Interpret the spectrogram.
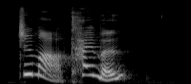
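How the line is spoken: Shouting. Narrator (Chinese): 喊了句

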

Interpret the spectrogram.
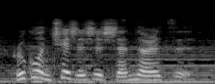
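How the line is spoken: Mocking, jeering passersby. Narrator (Chinese): 过往的行人啊还不时辱骂讥笑他，而且他们还对他说

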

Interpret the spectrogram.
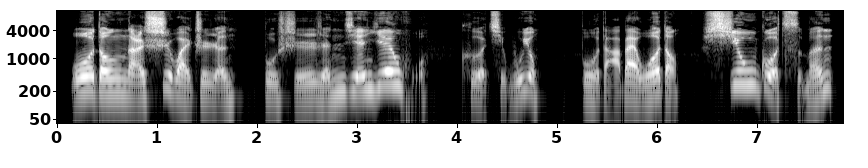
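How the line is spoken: Hearty laughter. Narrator (Chinese): 四大法王哈哈大笑

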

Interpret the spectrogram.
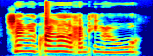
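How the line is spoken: Loud chorus shout. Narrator (Chinese): 全班同学随之齐声大喊

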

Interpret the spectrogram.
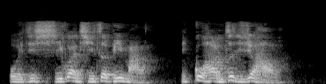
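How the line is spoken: Angry. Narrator (Chinese): 晋惠公怒视着庆正说

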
